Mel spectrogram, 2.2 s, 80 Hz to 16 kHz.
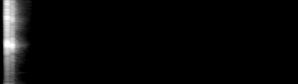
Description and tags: Real Snap 25
Some real snaps I recorded with an SM7B. Raw and fairly unedited. (Some gain compression used to boost the mid frequencies.) Great for layering on top of each other! -EG
finger-snaps, snaps, percussion, snap-samples, snap, simple, finger, sample, real-snap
